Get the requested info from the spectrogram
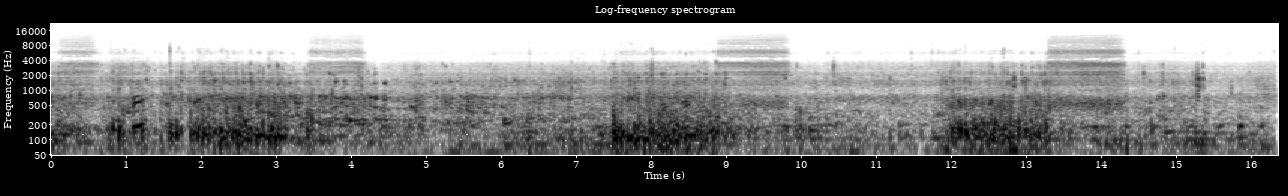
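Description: Scuba diver breathing through a regulator underwater: four short hissing inhalations a few seconds apart, with the rumbling, gurgling rush of exhaled bubbles between them.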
